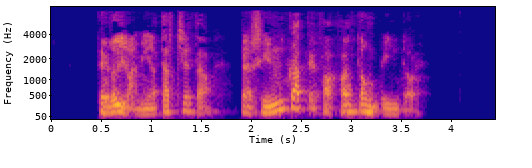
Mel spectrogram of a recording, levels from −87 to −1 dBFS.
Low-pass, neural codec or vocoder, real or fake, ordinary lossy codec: 7.2 kHz; codec, 24 kHz, 1.5 kbps, HILCodec; fake; MP3, 32 kbps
